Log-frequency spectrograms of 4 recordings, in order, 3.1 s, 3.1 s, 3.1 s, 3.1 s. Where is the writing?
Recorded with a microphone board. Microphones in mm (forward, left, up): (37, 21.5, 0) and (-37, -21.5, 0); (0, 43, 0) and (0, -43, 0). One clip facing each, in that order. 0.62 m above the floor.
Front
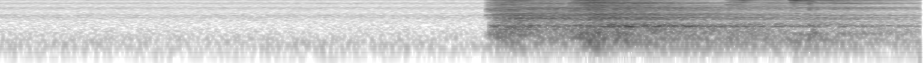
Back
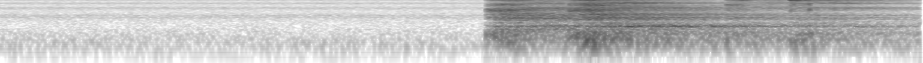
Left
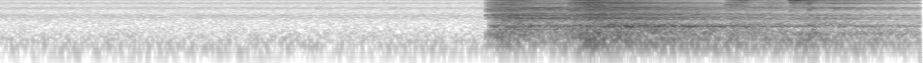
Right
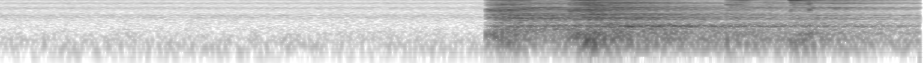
130° right, 3 m.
